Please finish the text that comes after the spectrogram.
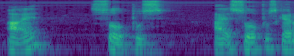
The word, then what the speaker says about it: Aesopus: né AES prima est Então a primeira parte é AES Opus altera sílaba altera sílaba a segunda sílaba Então é só a gente juntar ae sopos ae sopos que era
